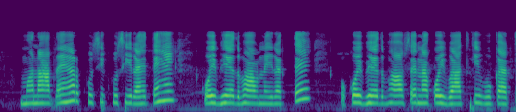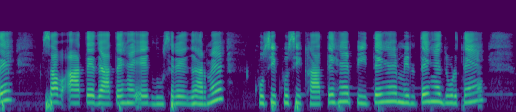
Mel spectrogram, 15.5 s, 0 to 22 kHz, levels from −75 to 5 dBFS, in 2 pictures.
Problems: constant background noise, continuous background conversations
